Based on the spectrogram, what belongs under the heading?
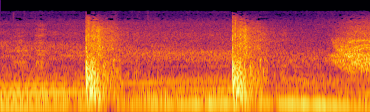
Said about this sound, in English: Here's the car! Here's the car, Temple! They've spotted us.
